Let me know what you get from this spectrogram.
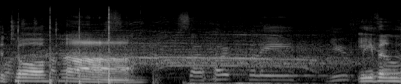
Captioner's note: audience cheering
